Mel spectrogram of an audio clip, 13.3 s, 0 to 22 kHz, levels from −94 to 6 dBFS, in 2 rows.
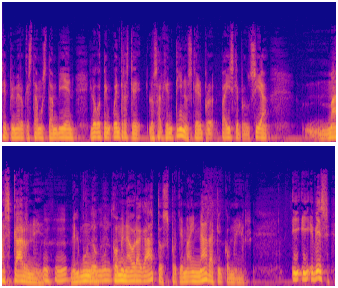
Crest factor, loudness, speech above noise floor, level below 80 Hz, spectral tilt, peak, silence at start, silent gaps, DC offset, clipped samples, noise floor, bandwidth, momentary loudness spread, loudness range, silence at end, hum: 16 dB; -18 LUFS; 29 dB; -34 dBFS; -7.5 dB/octave; -2 dBFS; 0 s; none; under 0.1%; under 0.1%; -46 dBFS; 10.5 kHz; 10 LU; 5 LU; 0.1 s; none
